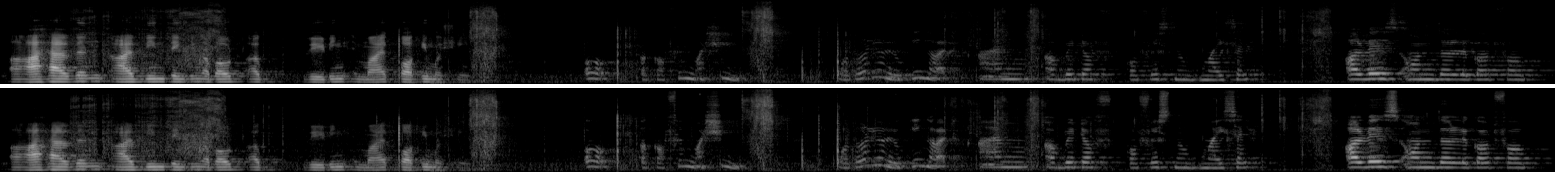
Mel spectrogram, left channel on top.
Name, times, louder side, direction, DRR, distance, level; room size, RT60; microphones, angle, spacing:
voice 1, 0.1-2.6 3.0-4.7, left 4 dB, 40° left, 16 dB, 0.9 m, -33 dB
Tearing, 0.7-2.4 3.2-5.1 5.4-5.7 6.1-6.4 7.1-7.2 7.4-7.8 8.1-8.6 8.9-9.0 9.2-14.4, right 4 dB, 15° right, 1.2 m, -46 dB
sound 1, 2.5-11.1, right 5 dB, 45° right, 2.2 m, -55 dB
voice 2, 5.8-7.4 8.4-9.5 9.8-12.6 13.4-15.3, right 4 dB, 75° right, 5 dB, 2.4 m, -41 dB
26.5 x 16.5 x 8.2 m, 0.73 s
head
